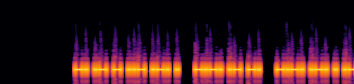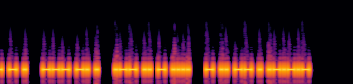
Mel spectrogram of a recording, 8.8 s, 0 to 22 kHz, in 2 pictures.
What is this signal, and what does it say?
Morse code, heard as a keyed tone, about 40 wpm, 700 Hz. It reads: NATURE CAN CREATE ONE WITH TIME.
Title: Sentences from Top 1000 Words - Review Part 3 - 40wpm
